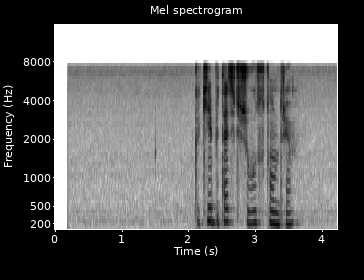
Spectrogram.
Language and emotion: Russian, neutral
